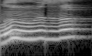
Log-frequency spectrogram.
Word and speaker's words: lose: another game so remember loose oo this means not tight or firmly fixed and lose Z lose this means unable to find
